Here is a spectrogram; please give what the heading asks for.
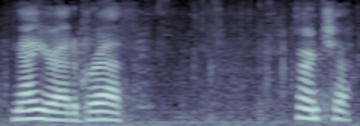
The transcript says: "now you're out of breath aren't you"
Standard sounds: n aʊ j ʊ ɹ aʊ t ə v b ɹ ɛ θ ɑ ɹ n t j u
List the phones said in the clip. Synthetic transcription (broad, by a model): n aʊ j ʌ ɹ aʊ t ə b ɹ ɛ θ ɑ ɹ n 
